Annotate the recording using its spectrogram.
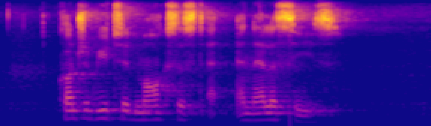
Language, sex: English, male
